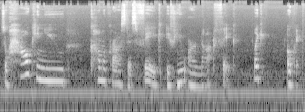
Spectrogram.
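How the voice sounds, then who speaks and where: A woman speaks quietly. Audible room echo and noticeable background noise fill the recording. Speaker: direct sales consultant and vlogger. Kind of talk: motivational talk to camera. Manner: quiet because it is late.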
